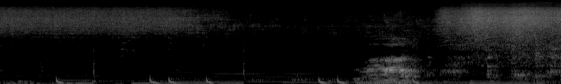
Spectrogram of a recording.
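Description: Onions hit a hot frying pan and break into a loud, spreading sizzle that swells to a steady hiss, with a brief spoken word and some kitchen clatter before it.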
